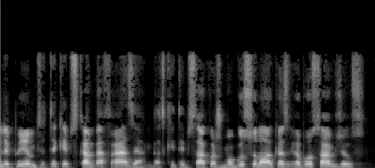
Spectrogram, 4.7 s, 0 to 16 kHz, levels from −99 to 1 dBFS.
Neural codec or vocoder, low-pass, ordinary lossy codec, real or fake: codec, 24 kHz, 1.2 kbps, DualCodec; 10.8 kHz; MP3, 48 kbps; fake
